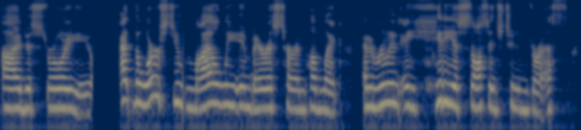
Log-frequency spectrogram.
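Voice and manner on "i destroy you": mock deadpan delivery, slower. Recapping an episode, quoting a character's threat to Gretchen, mock-deadpan. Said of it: "very deadpan is".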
